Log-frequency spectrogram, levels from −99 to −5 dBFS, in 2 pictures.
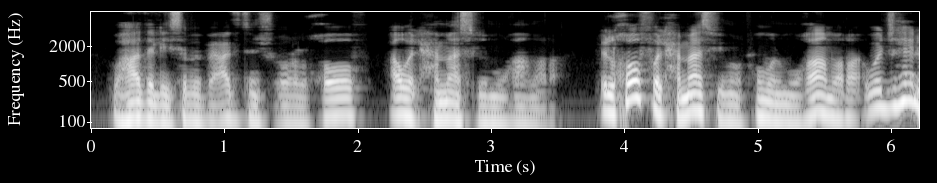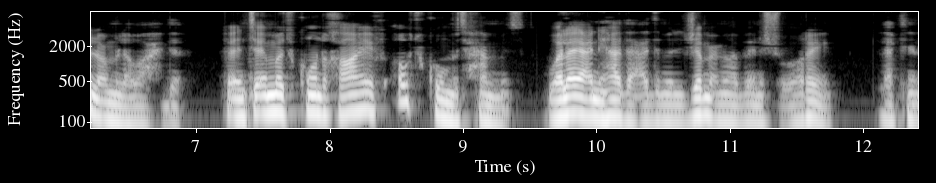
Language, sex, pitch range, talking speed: Arabic, male, 100-135 Hz, 160 wpm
